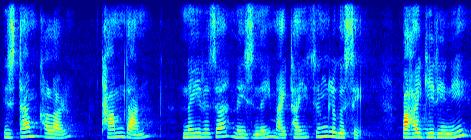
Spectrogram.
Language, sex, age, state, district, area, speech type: Bodo, female, 30-45, Assam, Kokrajhar, rural, read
